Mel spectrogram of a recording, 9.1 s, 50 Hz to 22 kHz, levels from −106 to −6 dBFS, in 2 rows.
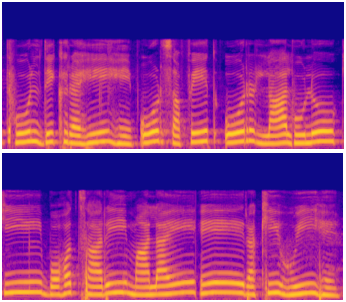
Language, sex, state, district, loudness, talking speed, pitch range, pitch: Hindi, female, Maharashtra, Pune, -21 LUFS, 110 wpm, 215-255 Hz, 240 Hz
